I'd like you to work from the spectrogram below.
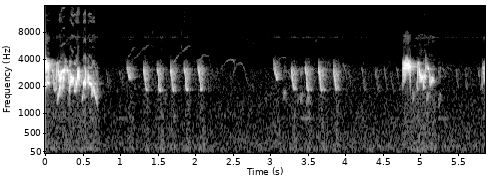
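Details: Red-whiskered bulbul singing at a fighting competition: loud harsh burst, then two runs of five or six crisp chirps about a quarter second apart, ending with another rough, noisy burst.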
